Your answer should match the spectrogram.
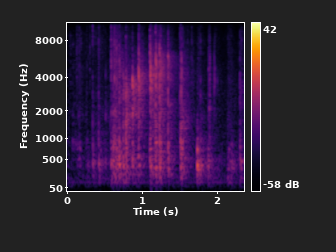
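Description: Cardboard and paper handled in a toy mystery box: a dense run of quick crackles and scrapes, loudest around the middle, as a cardboard insert is worked loose and lifted out.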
